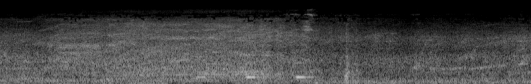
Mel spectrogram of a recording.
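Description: Radio-controlled off-road race cars running on a dirt track: a steady wash of motor whine and tyre noise from the cars, with three short beeps near the middle.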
